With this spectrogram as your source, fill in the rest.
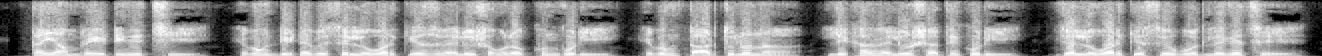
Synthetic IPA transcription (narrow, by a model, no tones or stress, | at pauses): t̪ajamɾaeʈinitːɕʰi | eboŋɖeʈabeseloaɾkesbʱɛluʃɔŋɾokʰːonkoɾi | eboŋt̪aɾt̪ulona | lekʰabʱɛluɾʃat̪ʰekoɾi | d͡ʑaloaɾkeseobod̪leɡɛt͡ɕʰe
